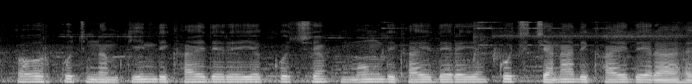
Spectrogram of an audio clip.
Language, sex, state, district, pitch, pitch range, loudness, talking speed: Hindi, male, Bihar, Darbhanga, 115 Hz, 110-125 Hz, -16 LUFS, 175 wpm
